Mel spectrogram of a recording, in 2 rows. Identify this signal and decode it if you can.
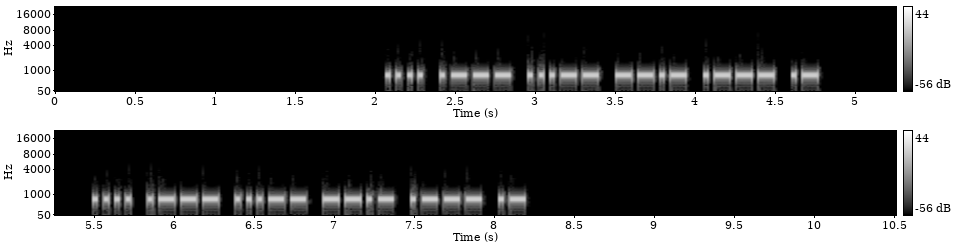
Morse code, heard as a keyed tone, about 36 wpm, 700 Hz. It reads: HJ3QJA HJ3QJA
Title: DXCC-100 Call Signs - 6 Characters - Repeated 2x - 35wpm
